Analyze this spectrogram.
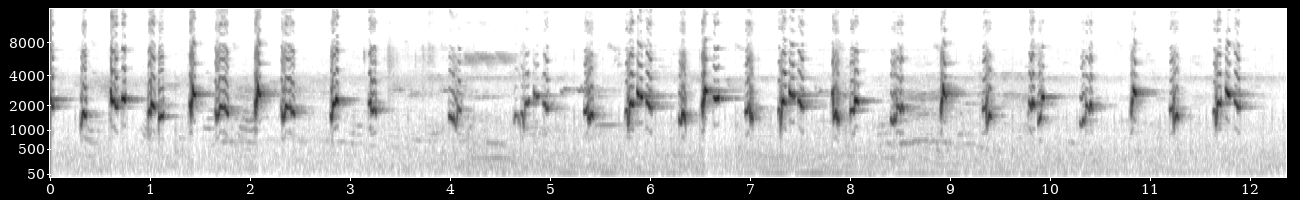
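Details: Long, almost continuous 'gacor full ropel' song of a yellow-vented bulbul: bright chirped notes repeated about twice a second, rising and falling, with one short break near four seconds.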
